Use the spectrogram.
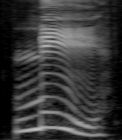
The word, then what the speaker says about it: knee: Knee.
